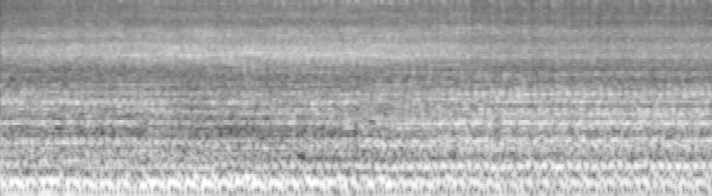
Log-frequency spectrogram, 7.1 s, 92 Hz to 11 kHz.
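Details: Turbo Dart 363 V8 Foxbody, new build, idling to get heads hot before lashing valves: smooth, steady low rumble with no knocks, ticks or odd noises; sounds healthy.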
